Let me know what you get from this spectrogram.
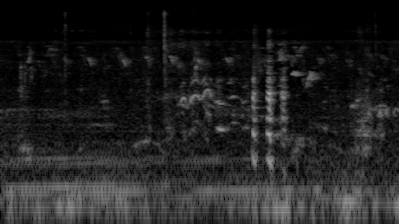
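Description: Faint small-bird chirps and short warbling calls over a low steady hum, with two sharp knocks a little past three seconds in.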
